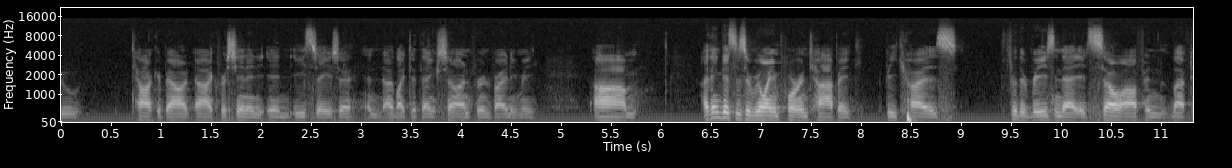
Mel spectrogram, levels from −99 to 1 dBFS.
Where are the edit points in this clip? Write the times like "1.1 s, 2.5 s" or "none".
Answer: 5.9 s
